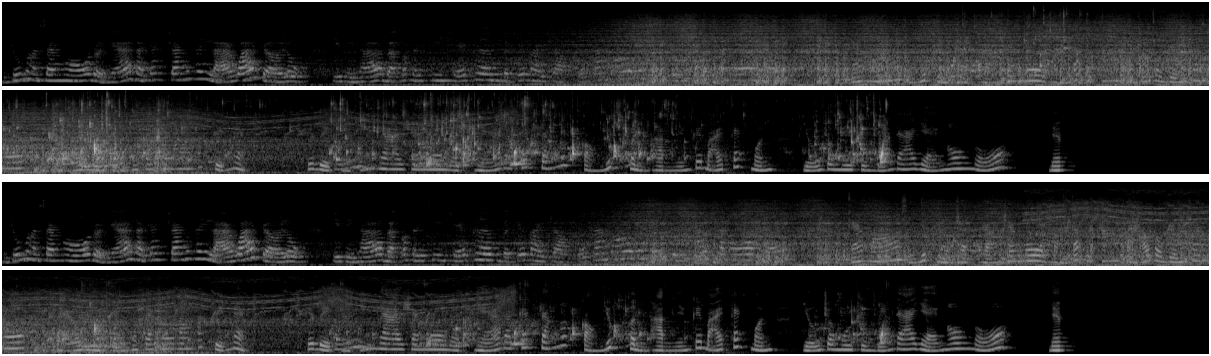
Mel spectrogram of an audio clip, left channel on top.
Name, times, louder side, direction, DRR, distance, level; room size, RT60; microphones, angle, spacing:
voice 1, 0.0-7.9 15.4-15.8, right 2 dB, 50° right, 3.3 m, -41 dB
Train, 2.7-18.6 19.2-19.3, left 2 dB, 30° left, 1.8 m, -40 dB
voice 2, 8.5-14.5 15.1-19.8 20.1-22.1 22.5-22.7, right 2 dB, 25° right, 0.4 m, -38 dB
Breathing / Bathtub (filling or washing) / Splash splatter, 9.4-11.0 11.5-14.7 15.0-15.1 15.3-19.5 20.1-21.0, left 7 dB, 50° left, 0.4 m, -37 dB
sound 1, 10.2-17.7, right 4 dB, 65° right, 1.5 m, -45 dB
14.5 x 5.1 x 2.5 m
head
